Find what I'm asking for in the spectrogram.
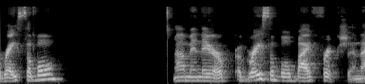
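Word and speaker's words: FriXion: And you can only use, and I've been pronouncing this so wrong, I've been calling it Frisson, but it's actually Friction.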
